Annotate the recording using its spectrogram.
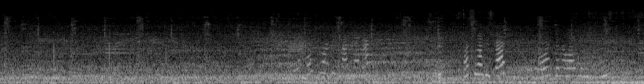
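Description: Outdoor city ambience: a steady low traffic rumble with indistinct voices, and a few short high rising calls in the second half.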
